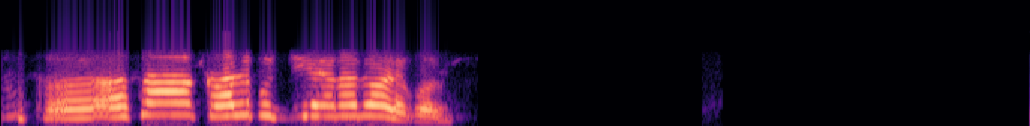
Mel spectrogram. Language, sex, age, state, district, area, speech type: Dogri, female, 45-60, Jammu and Kashmir, Samba, rural, conversation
